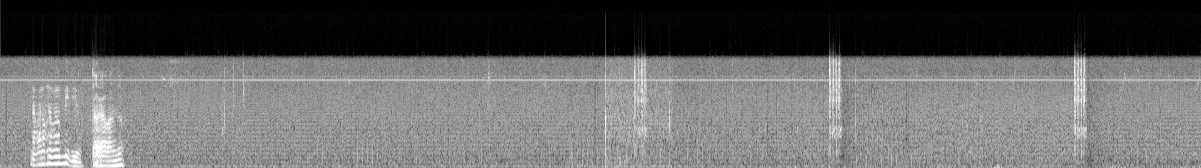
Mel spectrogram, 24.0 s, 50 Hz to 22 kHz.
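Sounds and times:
steady hiss: 0:00.0 - 0:24.0
camera shutter bursts: 0:12.7 - 0:13.0, 0:16.6 - 0:16.9, 0:21.5 - 0:21.8.

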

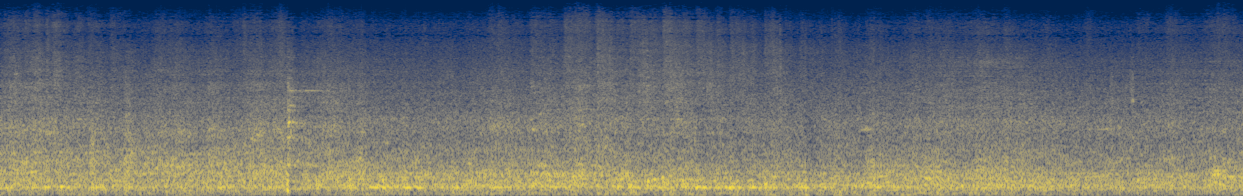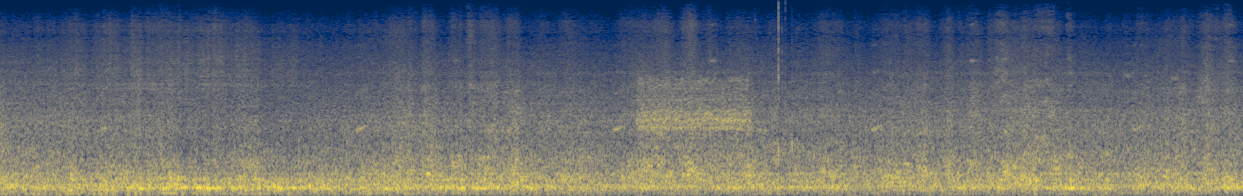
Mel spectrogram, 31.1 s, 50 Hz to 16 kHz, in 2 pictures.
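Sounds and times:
freight train wheels rumbling: 0:00.0 - 0:31.0
train clicks: 0:02.6 - 0:04.6, 0:05.8 - 0:11.9, 0:25.2 - 0:31.0.

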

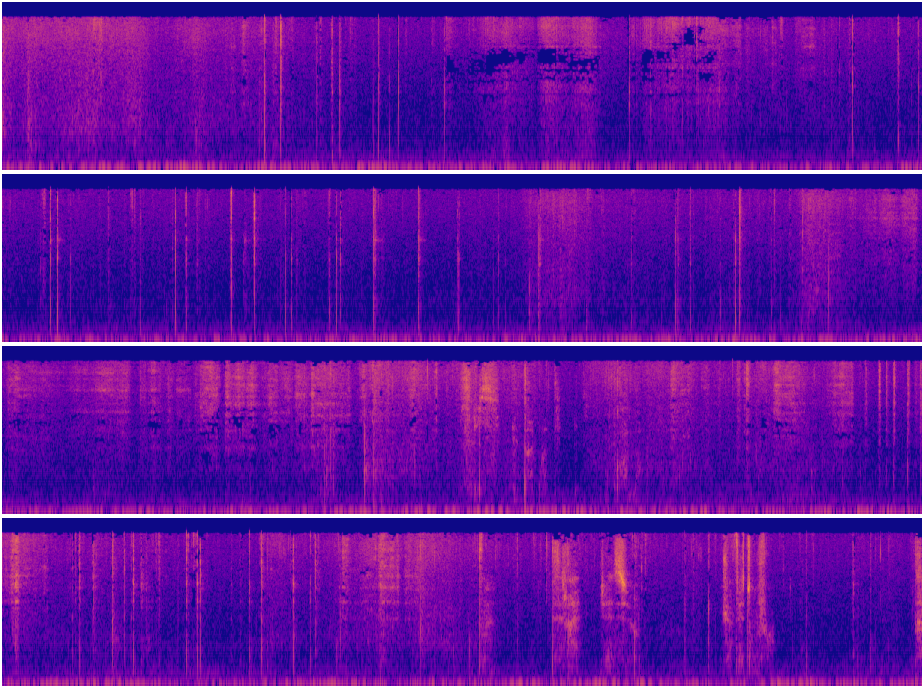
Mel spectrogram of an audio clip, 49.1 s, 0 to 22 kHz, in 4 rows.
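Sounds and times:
small irregular clicks and taps: 0:02.6 - 0:06.0, 0:08.3 - 0:23.4, 0:34.4 - 0:42.5, 0:43.6 - 0:49.0
scratching and rubbing on object: 0:06.0 - 0:11.3, 0:22.8 - 0:39.0, 0:40.1 - 0:43.0.

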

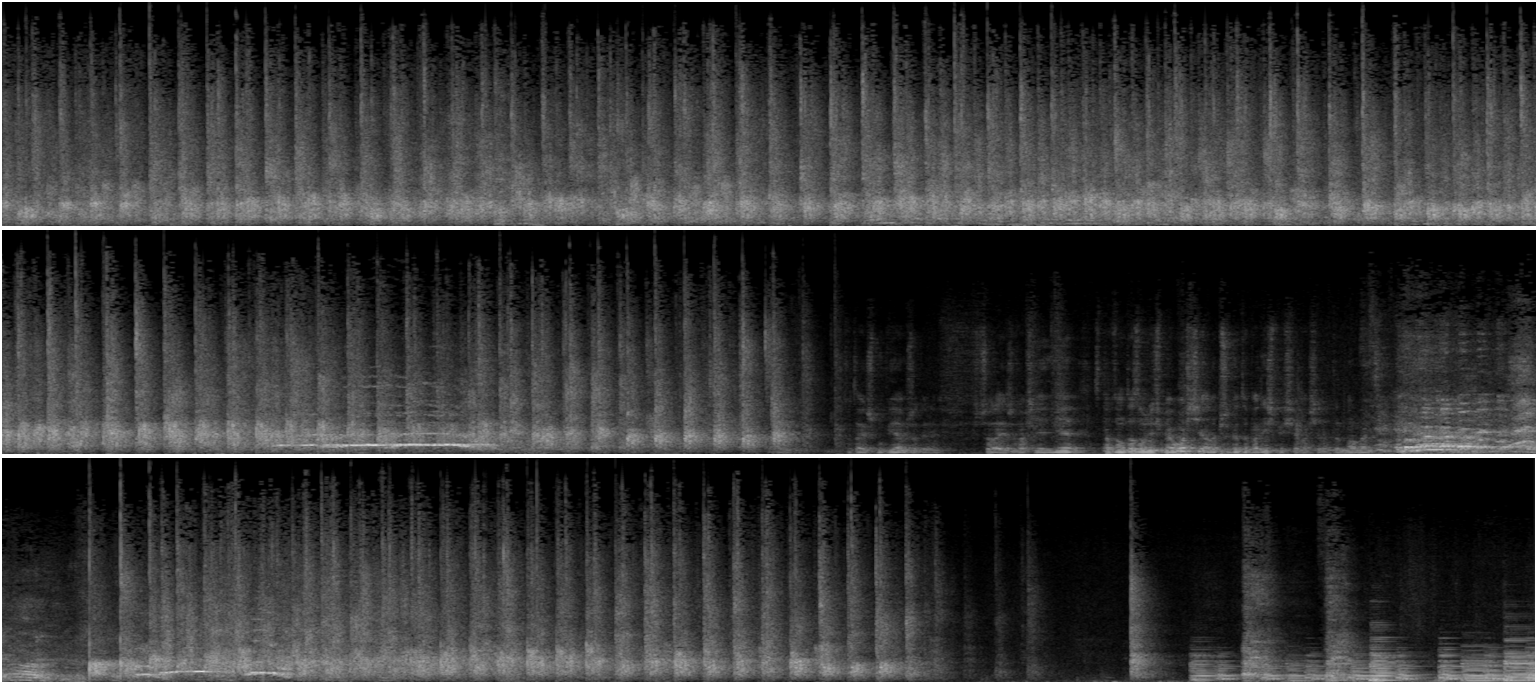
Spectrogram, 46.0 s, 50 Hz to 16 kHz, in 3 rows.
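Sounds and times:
audience clapping in rhythm: 0:00.0 - 0:23.9, 0:31.4 - 0:41.3, 0:41.9 - 0:42.3.

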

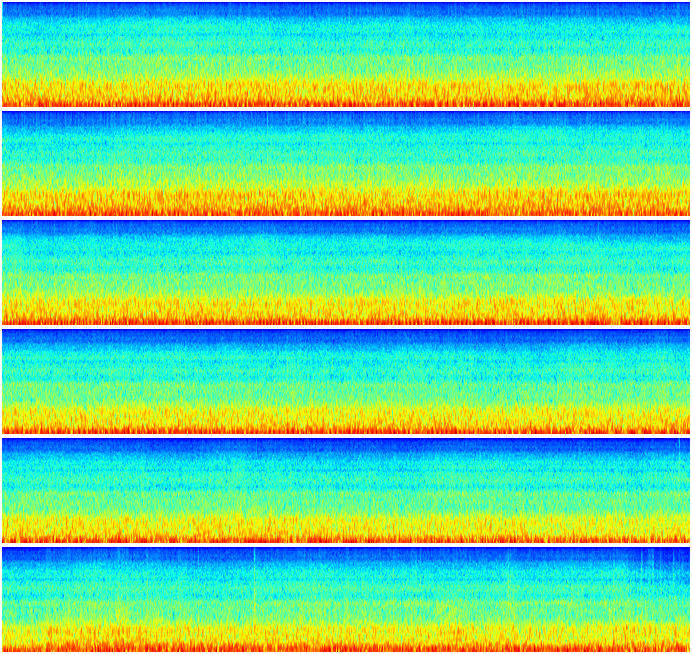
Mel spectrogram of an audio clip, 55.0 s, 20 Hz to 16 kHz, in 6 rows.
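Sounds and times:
light aircraft engine: 0:00.0 - 0:55.0
rushing air: 0:39.4 - 0:55.0.

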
